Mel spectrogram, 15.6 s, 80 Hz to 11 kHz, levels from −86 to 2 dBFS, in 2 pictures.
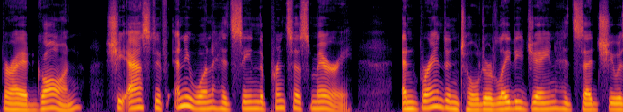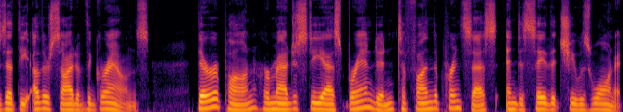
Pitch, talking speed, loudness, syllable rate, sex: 140 Hz, 180 wpm, -19 LUFS, 4.6 syllables/s, male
